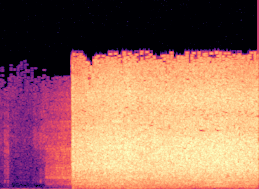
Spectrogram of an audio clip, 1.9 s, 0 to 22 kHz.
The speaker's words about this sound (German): Mit einem Hochdruckreiniger spritzen 2 Arbeiter eine frisch betonierte Mauer ab.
